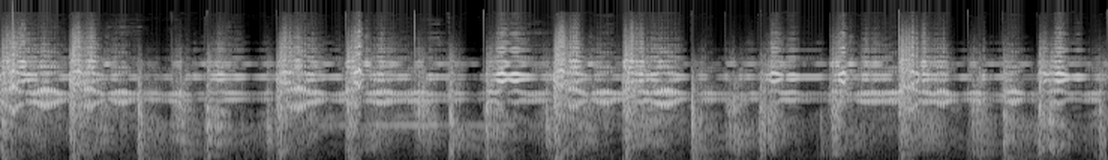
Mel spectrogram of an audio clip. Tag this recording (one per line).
bell
ding
processed
ring
spring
